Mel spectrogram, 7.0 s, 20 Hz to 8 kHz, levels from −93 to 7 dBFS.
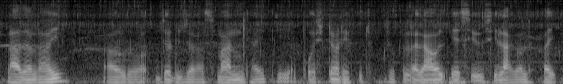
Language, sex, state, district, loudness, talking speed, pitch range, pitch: Bajjika, male, Bihar, Vaishali, -34 LUFS, 160 wpm, 90-100 Hz, 95 Hz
